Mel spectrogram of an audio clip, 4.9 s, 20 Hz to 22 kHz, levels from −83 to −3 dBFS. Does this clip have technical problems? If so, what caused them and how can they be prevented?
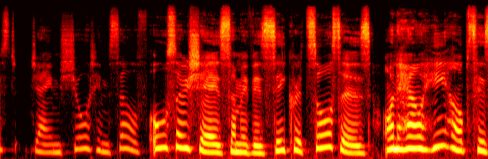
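Yes. At 1.50 s the speech and its background noise both jump about 14 dB louder in one step and stay there to the end, a sudden gain jump. It was likely caused by a gain change applied without a ramp. Unlike a speaker raising their voice, the noise floor rises too. Ramp every gain change over a few milliseconds instead of switching it between samples.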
